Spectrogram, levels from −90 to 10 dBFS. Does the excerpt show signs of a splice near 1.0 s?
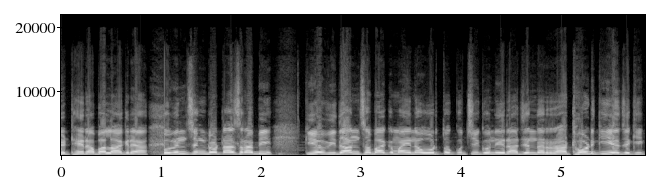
yes; 1 cut; at 1.0 s

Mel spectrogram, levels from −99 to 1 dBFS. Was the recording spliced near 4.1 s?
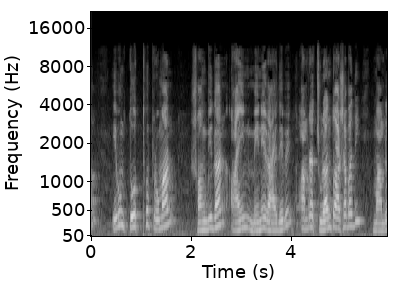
yes; 1 cut; at 4.1 s

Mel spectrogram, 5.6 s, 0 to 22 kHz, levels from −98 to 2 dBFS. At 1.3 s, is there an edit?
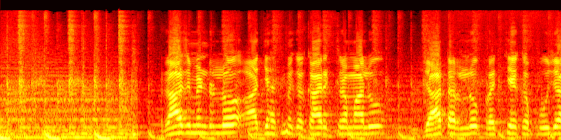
yes; 1 cut; at 1.3 s

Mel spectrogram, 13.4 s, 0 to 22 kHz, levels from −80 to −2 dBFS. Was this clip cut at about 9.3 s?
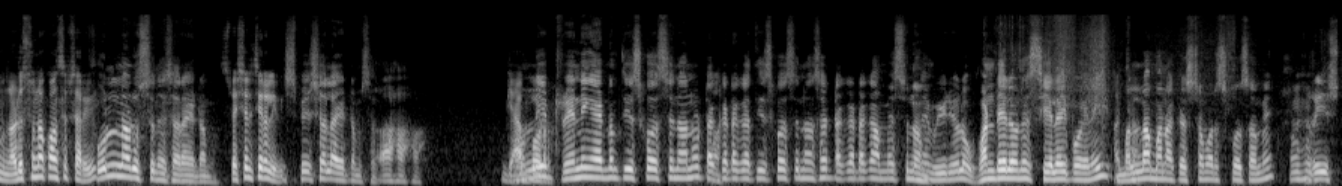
yes; 1 cut; at 9.3 s

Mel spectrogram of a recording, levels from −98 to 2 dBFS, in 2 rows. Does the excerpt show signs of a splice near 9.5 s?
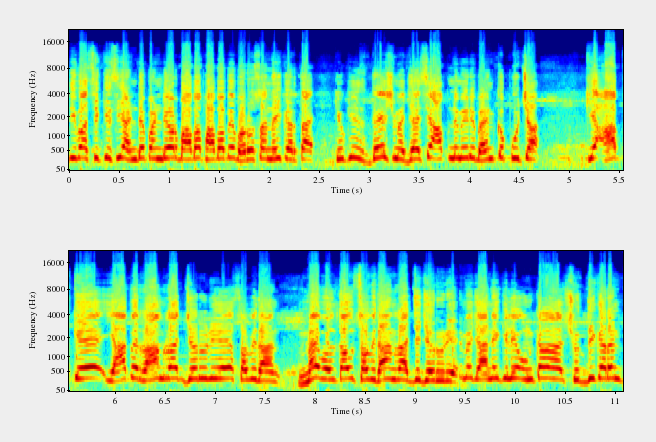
yes; 1 cut; at 9.5 s

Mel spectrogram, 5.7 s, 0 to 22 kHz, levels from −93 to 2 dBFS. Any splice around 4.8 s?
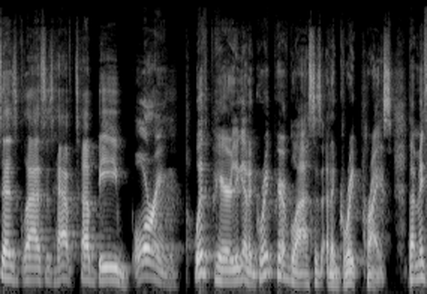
no; 1 cut; at 2.5 s

